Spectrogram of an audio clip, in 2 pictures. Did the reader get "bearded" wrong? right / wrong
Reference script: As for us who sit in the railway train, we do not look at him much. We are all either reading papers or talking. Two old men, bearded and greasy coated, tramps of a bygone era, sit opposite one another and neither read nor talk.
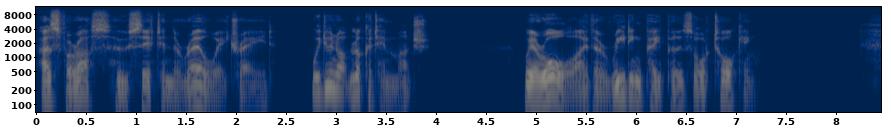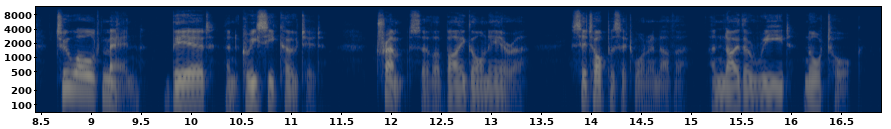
wrong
